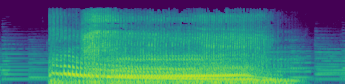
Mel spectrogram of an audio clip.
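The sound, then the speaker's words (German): A voice imitates a car engine with a buzzing lip trill while exhaling during a breathing exercise, kneeling on a bed; one sustained breath of about two and a half seconds with a gently gliding pitch, fairly loud, with no talking. “Und jetzt beim Ausatmen lässt du deine Lippen vibrieren, als würdest du das Brummgeräusch eines Autos nachmachen.”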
